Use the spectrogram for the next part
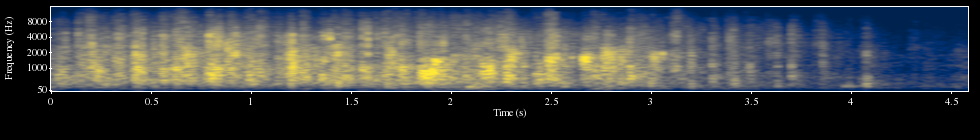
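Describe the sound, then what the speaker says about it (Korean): Warm applause from a lecture audience welcoming a university professor at an education talk, a steady, full crowd clapping that holds for several seconds and then fades out gradually. "우리 뜨거운 박수로 맞겠습니다"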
